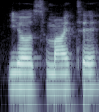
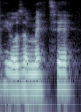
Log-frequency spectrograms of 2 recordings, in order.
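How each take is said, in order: First: Yosemite with its ending rhyming with "mighty". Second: Yosemite with short i, ending "-mitty"; Yosemite as "Yo-sem-itty". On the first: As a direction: say Yosemite as "yo-zuh-MY-tee". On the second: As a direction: say Yosemite as "yo-ZEM-it-ee". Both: Shown as a demonstration. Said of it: "how to pronounce Yosemite".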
